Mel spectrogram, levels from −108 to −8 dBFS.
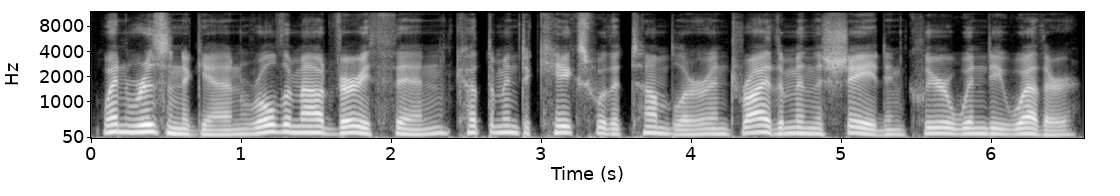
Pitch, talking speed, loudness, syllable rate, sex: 145 Hz, 225 wpm, -19 LUFS, 5.3 syllables/s, male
